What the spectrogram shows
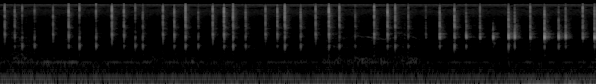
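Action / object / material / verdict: tap / plastic hairbrush / plastic / none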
